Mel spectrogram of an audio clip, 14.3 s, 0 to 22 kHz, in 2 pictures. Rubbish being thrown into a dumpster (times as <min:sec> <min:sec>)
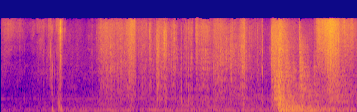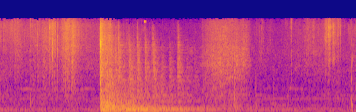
0:04.1 0:12.8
